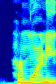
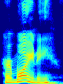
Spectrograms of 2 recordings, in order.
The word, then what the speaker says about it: Hermione: Hermione Granger.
